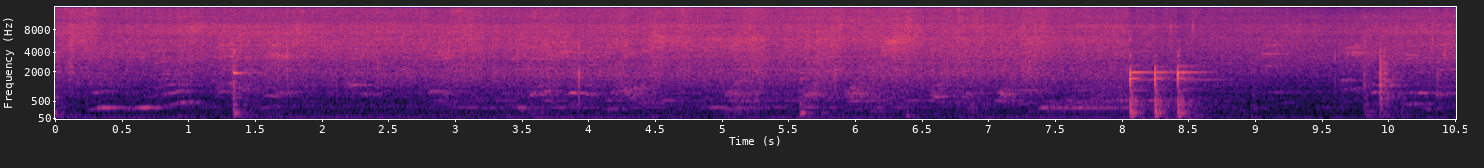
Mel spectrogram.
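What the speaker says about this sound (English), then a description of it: "I like to get that butter to kind of cook and fry them" Green beans sautéing in butter in a pan, a steady close sizzle with occasional stirring scrapes and a few sharp utensil knocks near the end, with faint murmuring voices underneath.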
